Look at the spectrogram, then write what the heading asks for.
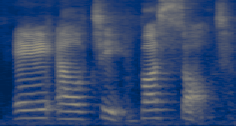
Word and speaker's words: basalt: first one is called basalt and let me spell that b-a-s-a-l-t bus salt b-a-s-a-l-t i'm going to show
